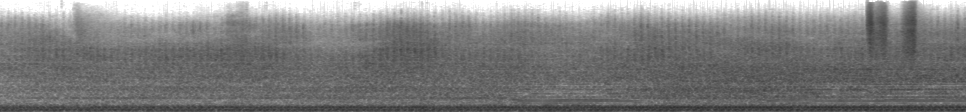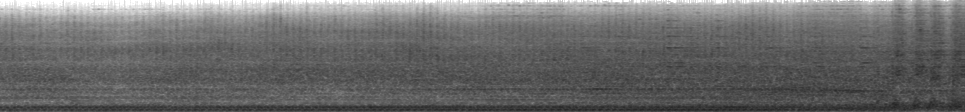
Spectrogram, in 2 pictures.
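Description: Indiana Harbor Belt diesel locomotive approaching with its engine running, a steady low rumble that grows louder as it nears. In the last moments the wheels clack over the rail joints as the locomotive and its cars pass close by.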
